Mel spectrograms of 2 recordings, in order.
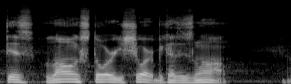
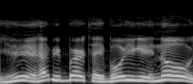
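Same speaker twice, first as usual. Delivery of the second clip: playful clowning; 8 semitones higher than usual. Acted. Dad clowning his son about getting old, playful teasing. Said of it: "He's over here clowning me".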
